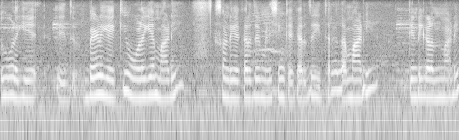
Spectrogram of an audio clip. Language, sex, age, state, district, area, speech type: Kannada, female, 18-30, Karnataka, Koppal, rural, spontaneous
